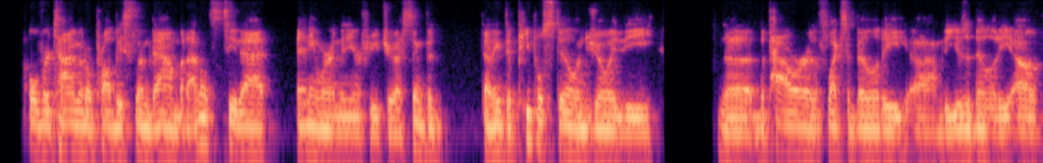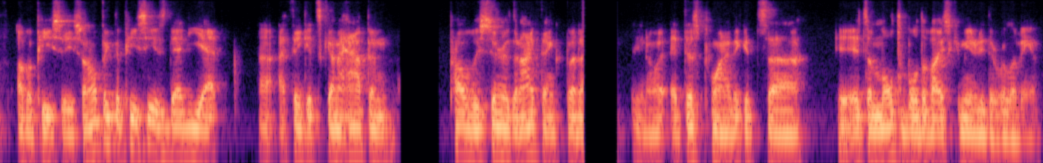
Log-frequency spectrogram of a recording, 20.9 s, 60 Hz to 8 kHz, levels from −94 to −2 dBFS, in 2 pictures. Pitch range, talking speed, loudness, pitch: 80-85 Hz, 225 wpm, -18 LUFS, 80 Hz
